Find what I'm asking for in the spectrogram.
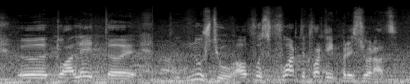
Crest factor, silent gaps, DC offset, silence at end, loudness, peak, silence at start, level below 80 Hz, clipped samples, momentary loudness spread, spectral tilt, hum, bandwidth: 12 dB; none; under 0.1%; 0 s; -15 LUFS; -2 dBFS; 0 s; -30 dBFS; under 0.1%; 6 LU; -5 dB/octave; none; 15 kHz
